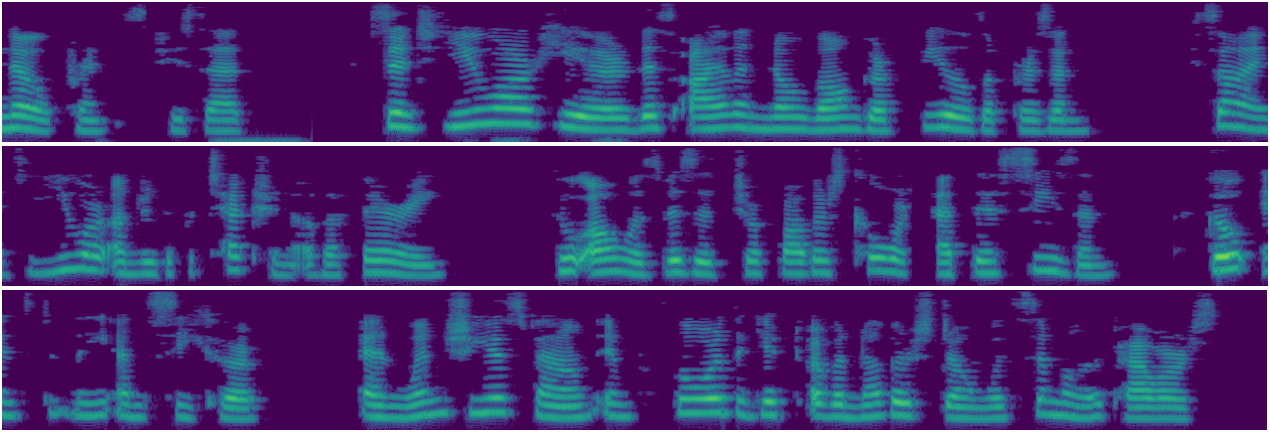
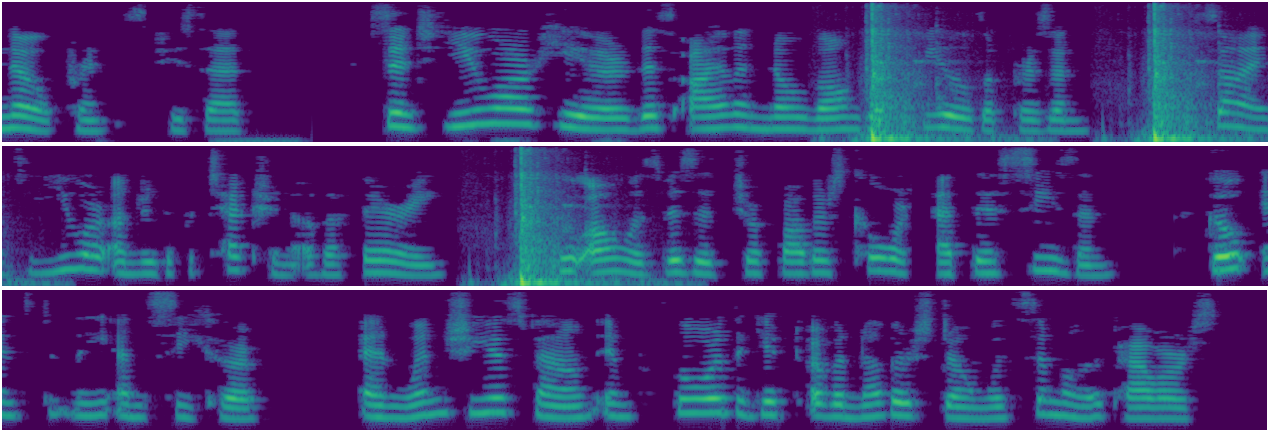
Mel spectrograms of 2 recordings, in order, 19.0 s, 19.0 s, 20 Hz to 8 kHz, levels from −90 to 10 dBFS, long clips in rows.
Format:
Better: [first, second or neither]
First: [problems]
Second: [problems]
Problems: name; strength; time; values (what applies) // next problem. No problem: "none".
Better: first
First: none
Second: background sound (Slam); 4 dB above the speech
